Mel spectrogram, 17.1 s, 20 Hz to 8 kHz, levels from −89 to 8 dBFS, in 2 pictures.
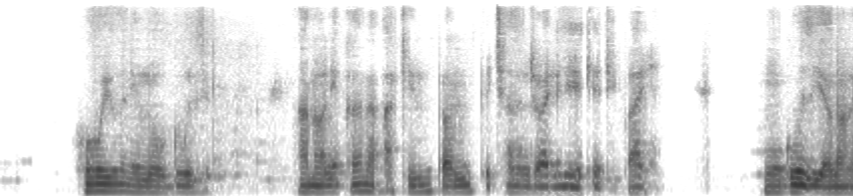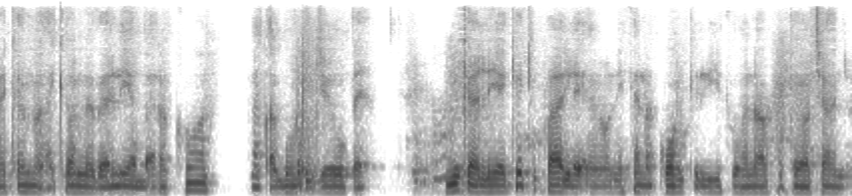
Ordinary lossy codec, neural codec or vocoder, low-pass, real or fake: AAC, 32 kbps; codec, 16 kHz, 1 kbps, X-Codec, HuBERT features, trained on general audio; 7.2 kHz; fake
